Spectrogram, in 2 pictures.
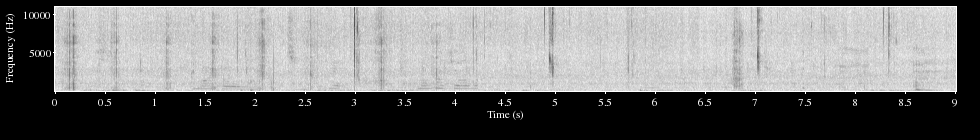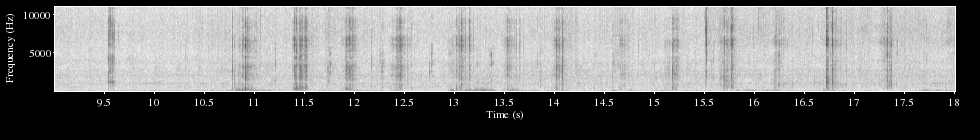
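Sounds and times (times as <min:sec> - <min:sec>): crunching hard food: 0:00.0 - 0:03.9, 0:10.7 - 0:18.0.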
